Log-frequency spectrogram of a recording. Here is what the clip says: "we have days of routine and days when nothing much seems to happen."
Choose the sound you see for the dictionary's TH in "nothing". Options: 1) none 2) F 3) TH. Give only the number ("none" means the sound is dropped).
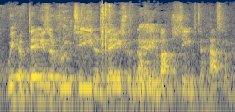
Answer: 3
